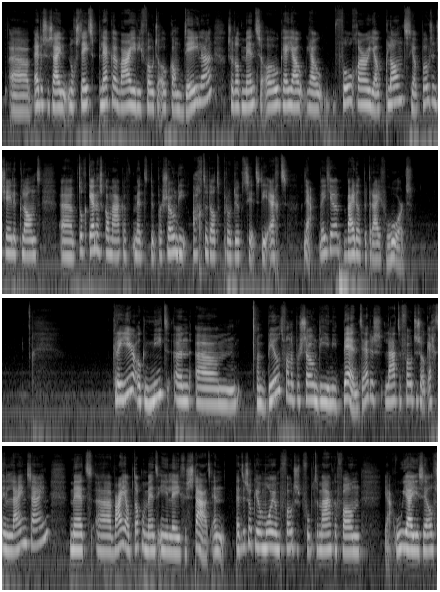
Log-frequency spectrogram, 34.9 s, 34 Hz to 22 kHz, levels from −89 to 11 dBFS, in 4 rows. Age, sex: 40-59, female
